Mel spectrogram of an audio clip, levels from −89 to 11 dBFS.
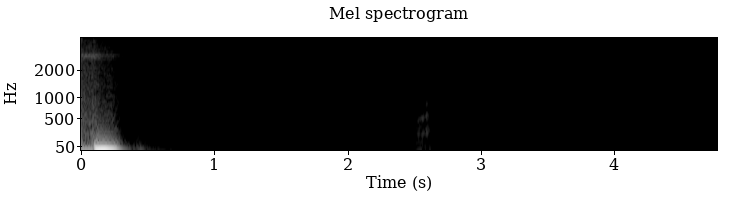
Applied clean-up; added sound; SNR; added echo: neural mask model DeepFilterNet 3.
